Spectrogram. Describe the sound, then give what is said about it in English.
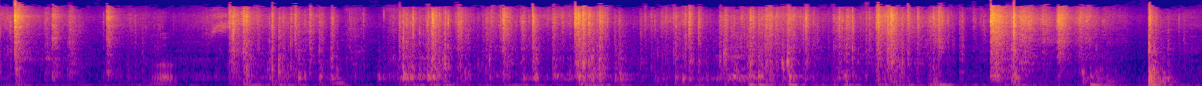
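Rustling and crinkling as someone rummages through an interview archive to find and handle a tape. The bursts are uneven and busy, with soft clatters and shuffles and no voices. “Okay, let me find today's tape. It's underneath.”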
